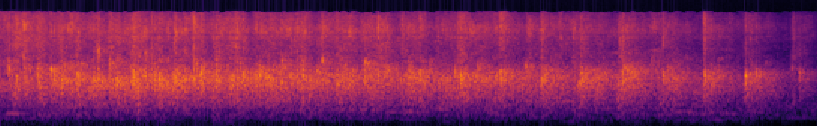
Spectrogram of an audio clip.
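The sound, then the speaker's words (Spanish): Sustained audience applause, a dense crackle of many hands clapping at steady volume for several seconds before gradually thinning toward the end. “Aplaudid, por favor.”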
